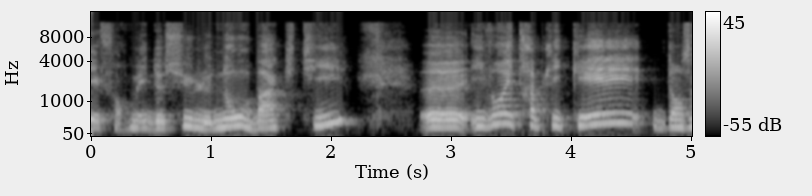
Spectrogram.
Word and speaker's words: bhakti: langue savante et ancienne de l'hindouisme, on appelle bhakti. Je peux l'épeler dans sa transcription, ça s'écrit B-H-A-K-T-I.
